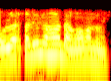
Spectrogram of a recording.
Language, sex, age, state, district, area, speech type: Assamese, male, 18-30, Assam, Majuli, urban, conversation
